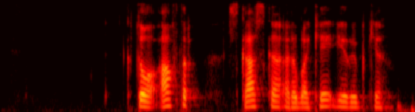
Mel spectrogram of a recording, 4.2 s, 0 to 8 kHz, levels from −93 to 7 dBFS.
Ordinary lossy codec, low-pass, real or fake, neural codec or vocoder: Opus, 32 kbps; 7.2 kHz; fake; codec, 16 kHz, 2 kbps, FunCodec, trained on LibriTTS, 25 frames a second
